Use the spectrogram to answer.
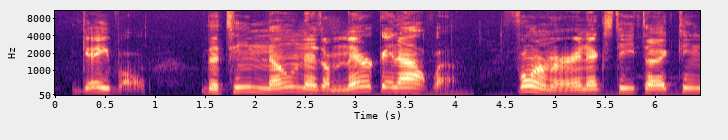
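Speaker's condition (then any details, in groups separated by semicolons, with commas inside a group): Cerebral palsy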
